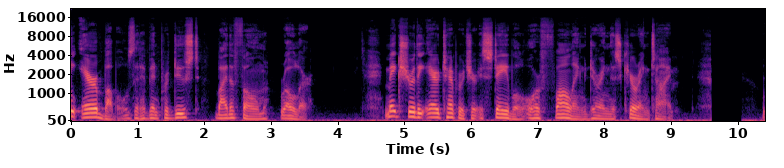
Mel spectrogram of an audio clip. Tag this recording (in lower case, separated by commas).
speech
